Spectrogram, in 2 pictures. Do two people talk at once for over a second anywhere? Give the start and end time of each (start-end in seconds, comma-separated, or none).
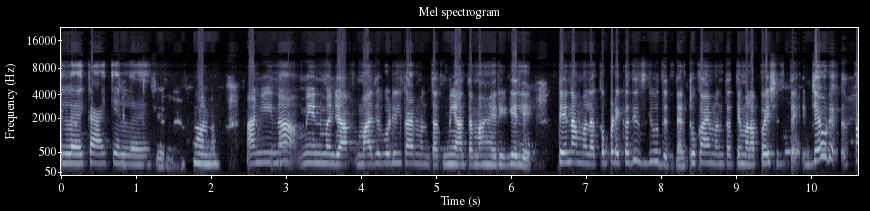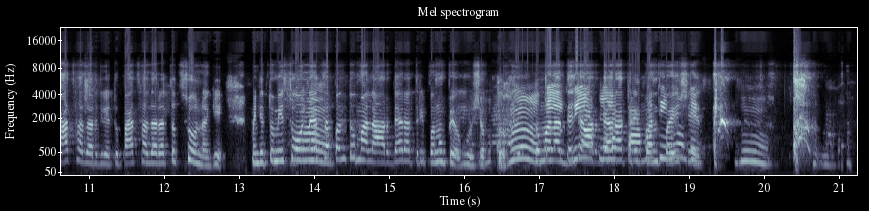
16.9-19.1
